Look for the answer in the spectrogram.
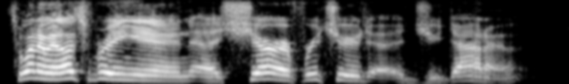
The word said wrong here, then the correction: Giardino: Giardino. Am I saying that right, Sheriff Giardino? – Giardino, thanks for having me.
